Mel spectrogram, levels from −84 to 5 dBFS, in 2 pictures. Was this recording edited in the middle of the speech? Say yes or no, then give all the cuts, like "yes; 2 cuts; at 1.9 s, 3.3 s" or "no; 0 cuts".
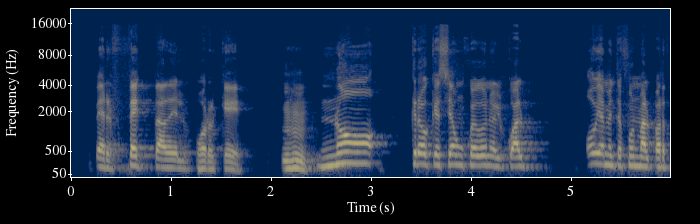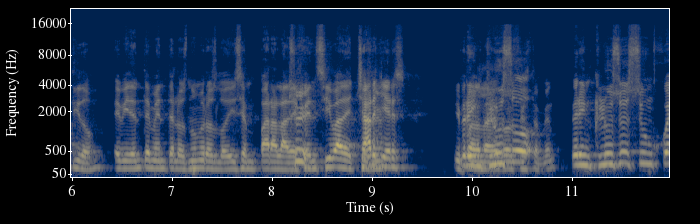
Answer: no; 0 cuts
